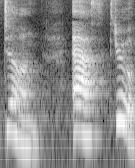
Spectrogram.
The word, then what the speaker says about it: Deng: Quote, Hunter, this is to confirm that the DCM Minister Deng, pronounced Dung, asked through a call that I received from Mr.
